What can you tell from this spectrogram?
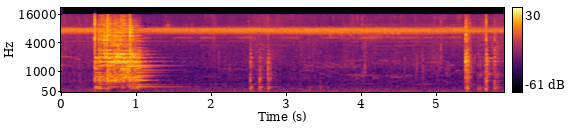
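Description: Crickets chirring steadily. About half a second in comes a loud, short clang that rings on briefly, and a few light knocks follow later.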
